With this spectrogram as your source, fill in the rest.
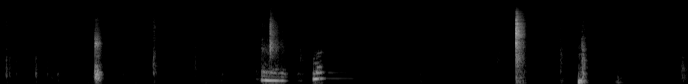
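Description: Game pieces tap and click on a tabletop.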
